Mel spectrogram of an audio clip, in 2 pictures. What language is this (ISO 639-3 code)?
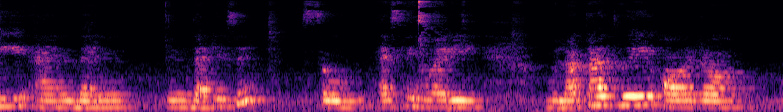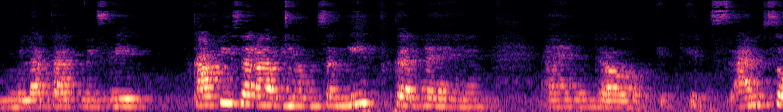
hin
